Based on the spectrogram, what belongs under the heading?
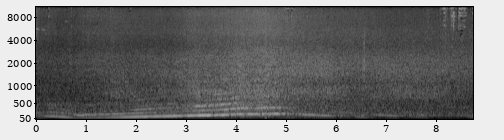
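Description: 2010 Ford Mustang's 4.0-litre V6 through a Gibson aftermarket exhaust, heard from inside the car, accelerating with the engine note rising steadily for about four seconds. It then drops back as the throttle eases and settles to a quieter, lower cruise.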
